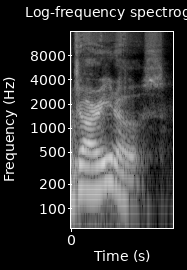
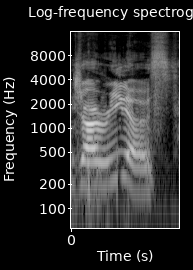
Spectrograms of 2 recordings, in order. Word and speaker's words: Jarritos: Oh, Jarritos. Yeah, but it's the J's Yeah, pronounced you know. H.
